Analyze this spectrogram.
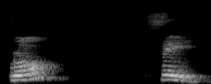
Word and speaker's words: français: So the pronunciation of C is say, but when we put this accent, it becomes so.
